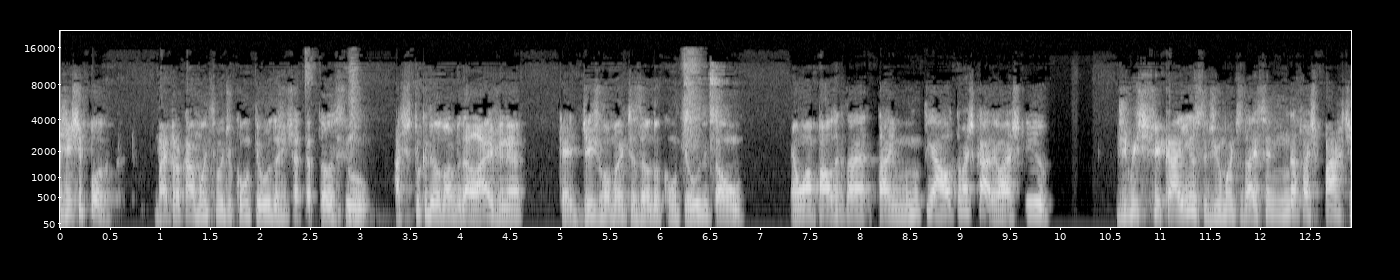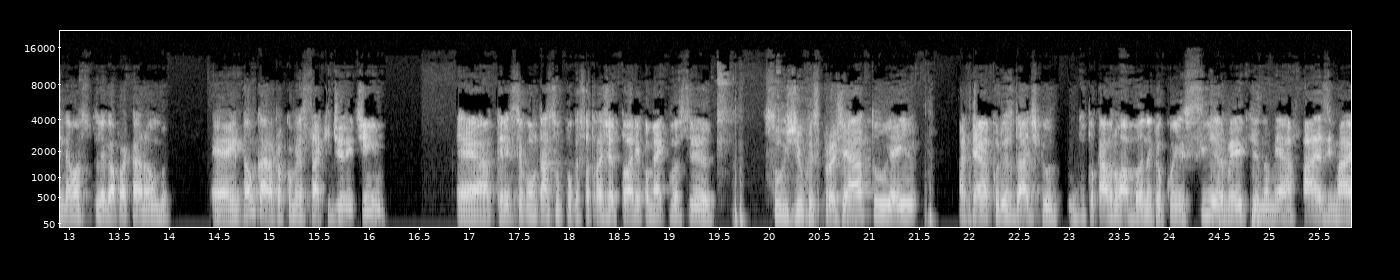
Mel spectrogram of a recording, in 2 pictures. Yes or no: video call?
yes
